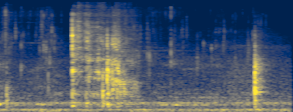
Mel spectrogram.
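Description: Cooked mutton for a gravy stirred and fried in a pan: a low sizzle under two or three sharp utensil knocks and scrapes against the metal, close up, with no voices.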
